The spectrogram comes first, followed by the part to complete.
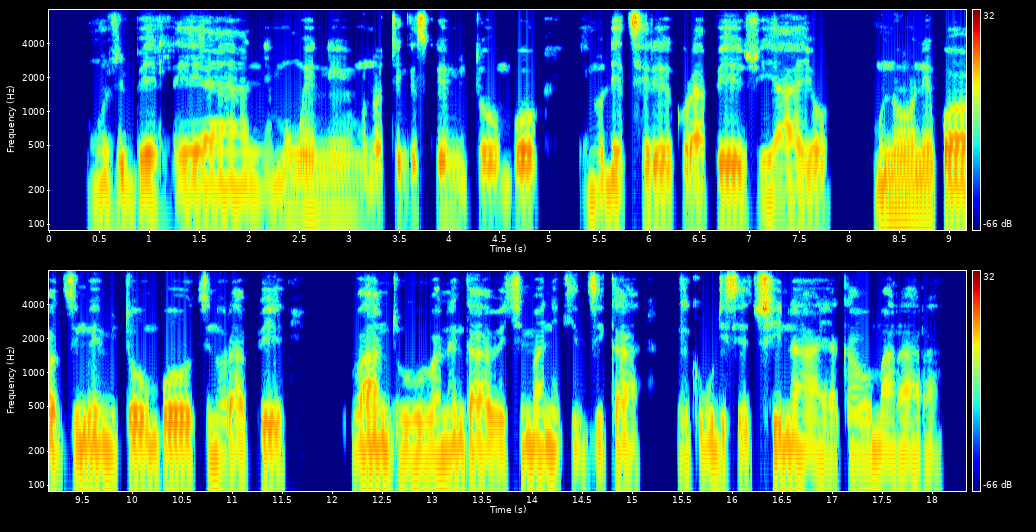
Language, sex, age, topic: Ndau, female, 25-35, health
